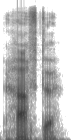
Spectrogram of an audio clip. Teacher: F-pith. So the V devoices becomes an F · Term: Devoicing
